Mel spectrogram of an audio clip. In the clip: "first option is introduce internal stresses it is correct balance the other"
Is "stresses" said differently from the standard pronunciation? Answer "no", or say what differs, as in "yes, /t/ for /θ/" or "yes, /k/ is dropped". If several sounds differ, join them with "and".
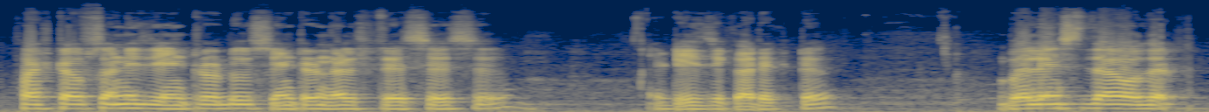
yes, /s/ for /z/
